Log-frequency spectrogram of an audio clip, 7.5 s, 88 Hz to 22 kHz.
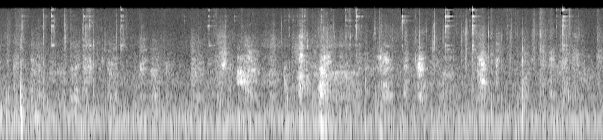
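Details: Two dogs play wrestling, a 7-year-old blue/red pitbull and a 7-month-old German Shepherd: short scuffling bursts with brief higher yelps and rough growly noises in quick irregular succession.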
